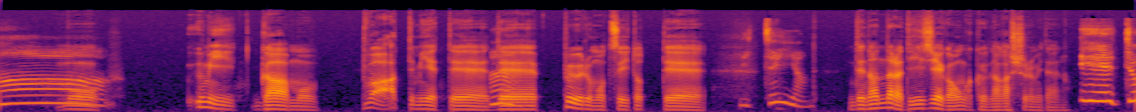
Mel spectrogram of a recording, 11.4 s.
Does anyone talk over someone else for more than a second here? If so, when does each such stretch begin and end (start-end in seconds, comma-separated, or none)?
none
